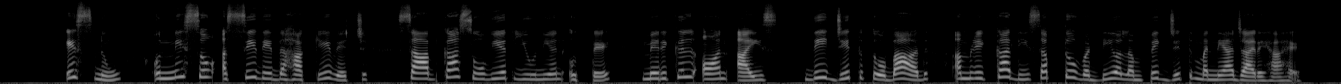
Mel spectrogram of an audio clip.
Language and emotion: Punjabi, neutral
